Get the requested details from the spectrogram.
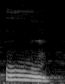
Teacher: जब आप खुद उच्चारण करके देखिए तो जैसे आपके होठ ऐसे हो गया, जैसे गोल ये चाप लगा दी हो, ऐसे गोल हो जाएंगे वर्त की तरह, जैसे ऊ, बड़ा ओ आऊ, बिल्कुल आपके होठ वर्त की तरह गोल हो रहे हैं। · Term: वर्ताकार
